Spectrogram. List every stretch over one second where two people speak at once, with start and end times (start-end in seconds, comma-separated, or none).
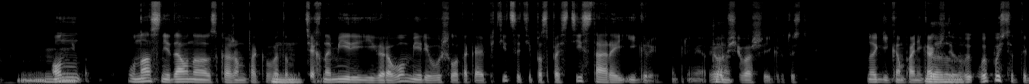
none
